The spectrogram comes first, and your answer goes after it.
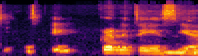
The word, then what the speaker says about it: Grenadines: How do you pronounce Grenadines. it? Steve? Grenadines, yeah. Grenadines.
